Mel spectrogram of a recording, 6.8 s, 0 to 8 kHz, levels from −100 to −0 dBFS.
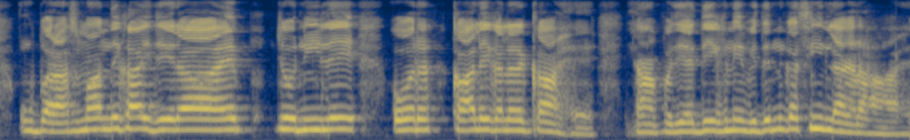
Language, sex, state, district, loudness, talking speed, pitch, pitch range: Hindi, male, Maharashtra, Chandrapur, -19 LUFS, 210 wpm, 220 Hz, 195-235 Hz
